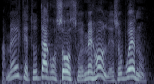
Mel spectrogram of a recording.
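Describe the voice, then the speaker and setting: A man's voice: high-pitched, very animated, fast. A man preaching a conversational sermon, often asking his listeners if they follow and adding amen. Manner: frequent "¿verdad?" and "amén" asides, addresses listener directly.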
